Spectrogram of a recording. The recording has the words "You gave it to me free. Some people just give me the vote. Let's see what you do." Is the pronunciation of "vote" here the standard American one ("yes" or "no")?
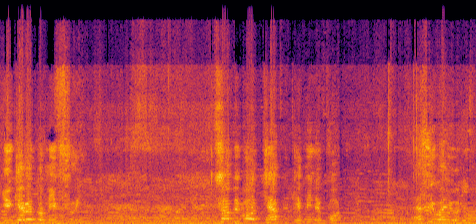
no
